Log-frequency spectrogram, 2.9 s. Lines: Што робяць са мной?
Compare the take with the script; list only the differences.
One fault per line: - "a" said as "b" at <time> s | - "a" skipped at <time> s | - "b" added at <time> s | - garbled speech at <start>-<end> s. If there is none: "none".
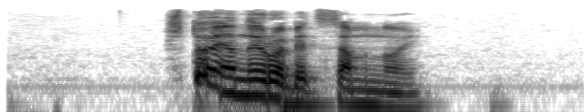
- "яны" added at 1.2 s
